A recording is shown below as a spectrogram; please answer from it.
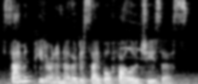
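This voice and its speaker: A woman's voice: mid-range voice, brisk, slight background noise. A woman reading a Bible story aloud as a lay reader. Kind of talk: scripture reading.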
